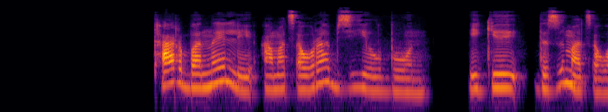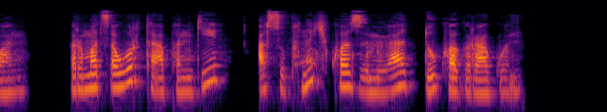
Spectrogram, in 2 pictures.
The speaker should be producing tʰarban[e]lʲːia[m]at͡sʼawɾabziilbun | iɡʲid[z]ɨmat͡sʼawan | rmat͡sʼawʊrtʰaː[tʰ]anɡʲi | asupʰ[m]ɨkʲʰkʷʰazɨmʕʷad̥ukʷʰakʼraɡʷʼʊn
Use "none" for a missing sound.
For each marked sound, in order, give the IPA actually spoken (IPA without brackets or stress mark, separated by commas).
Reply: e, m, z, pʰ, n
